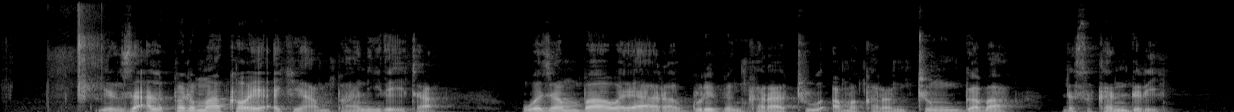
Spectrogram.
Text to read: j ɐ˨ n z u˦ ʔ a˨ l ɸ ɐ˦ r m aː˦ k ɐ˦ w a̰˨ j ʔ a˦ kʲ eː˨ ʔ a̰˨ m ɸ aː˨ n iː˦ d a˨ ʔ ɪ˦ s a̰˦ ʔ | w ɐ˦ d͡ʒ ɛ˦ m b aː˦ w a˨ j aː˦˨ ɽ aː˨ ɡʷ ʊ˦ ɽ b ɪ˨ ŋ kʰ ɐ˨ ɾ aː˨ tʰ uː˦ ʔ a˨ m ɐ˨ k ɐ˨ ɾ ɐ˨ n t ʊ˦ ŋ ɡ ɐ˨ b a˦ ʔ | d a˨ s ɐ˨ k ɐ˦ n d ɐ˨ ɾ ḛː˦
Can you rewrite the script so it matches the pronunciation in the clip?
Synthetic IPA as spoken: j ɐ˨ n z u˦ ʔ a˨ l ɸ ɐ˦ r m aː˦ k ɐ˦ w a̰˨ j ʔ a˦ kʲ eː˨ ʔ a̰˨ m ɸ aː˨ n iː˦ d a˨ ʔ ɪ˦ t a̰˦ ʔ | w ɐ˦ d͡ʒ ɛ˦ m b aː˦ w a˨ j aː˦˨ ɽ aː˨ ɡʷ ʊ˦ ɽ b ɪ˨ ŋ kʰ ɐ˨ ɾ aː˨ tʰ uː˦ ʔ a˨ m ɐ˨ k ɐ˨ ɾ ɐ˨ n t ʊ˦ ŋ ɡ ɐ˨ b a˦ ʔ | d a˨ s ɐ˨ k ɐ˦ n d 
